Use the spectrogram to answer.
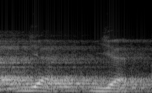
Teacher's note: Tidak boleh ada, dia itu jahar, tidak boleh ada anginnya. Ya, tengah-tengah lidah.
